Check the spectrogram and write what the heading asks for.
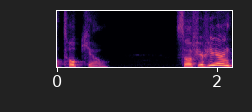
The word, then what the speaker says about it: Tokyo: something you know yeah see people hear toca tokyo there's a k sound i don't say i don't say the a at all tokyo so if you're here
